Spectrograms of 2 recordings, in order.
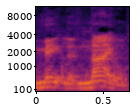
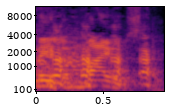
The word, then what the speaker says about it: Maitland-Niles: It took you 6 months to actually say Ainsley Maitland-Niles, not Maitland-Miles.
